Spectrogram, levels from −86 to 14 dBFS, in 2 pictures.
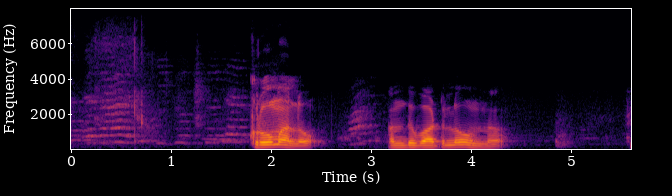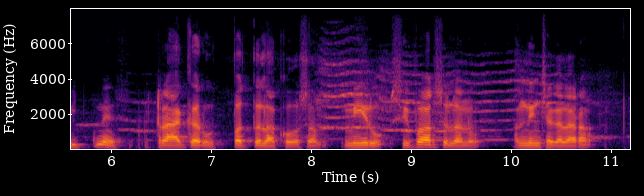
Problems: background sounds at intervals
